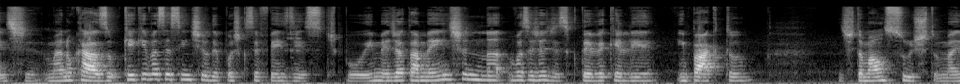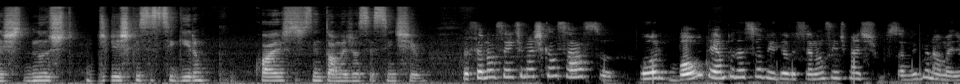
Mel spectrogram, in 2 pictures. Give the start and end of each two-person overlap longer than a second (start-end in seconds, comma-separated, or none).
none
